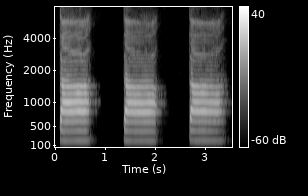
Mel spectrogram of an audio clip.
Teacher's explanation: জিহ্বার আগা উপরের দুই দাঁতের গোড়ায় লাগান লাগান লাগান লাগান লাগিয়ে জাস্ট এক আলিফটা নিয়ে উচ্চারণ করব তা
